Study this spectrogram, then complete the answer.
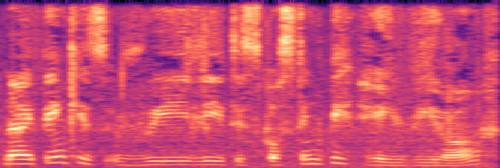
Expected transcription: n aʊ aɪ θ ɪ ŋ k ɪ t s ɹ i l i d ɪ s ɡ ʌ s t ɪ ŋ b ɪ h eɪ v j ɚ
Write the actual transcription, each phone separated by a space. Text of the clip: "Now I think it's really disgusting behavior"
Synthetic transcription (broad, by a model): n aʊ aɪ θ ɪ ŋ k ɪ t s ɹ i l i d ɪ s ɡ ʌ s t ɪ ŋ b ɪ h eɪ v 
